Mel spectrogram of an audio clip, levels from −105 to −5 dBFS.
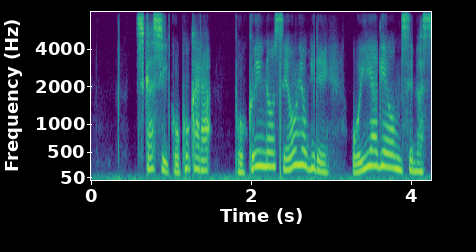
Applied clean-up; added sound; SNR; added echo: neural diffusion model UNIVERSE++.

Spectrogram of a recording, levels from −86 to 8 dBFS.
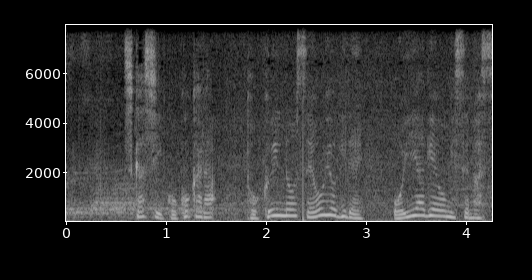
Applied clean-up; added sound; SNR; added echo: none; Crackle; 15 dB; none.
